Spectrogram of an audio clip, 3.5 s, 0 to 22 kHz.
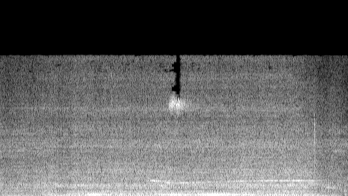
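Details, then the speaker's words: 2005 Chrysler Sebring started after alternator test: engine catches and settles into a steady, even run with a smooth low hum and no knocks; charging just over 14 volts. "and you can hear it start up so this works"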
